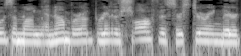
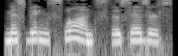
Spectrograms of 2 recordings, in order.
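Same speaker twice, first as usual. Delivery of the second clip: plain reading voice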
